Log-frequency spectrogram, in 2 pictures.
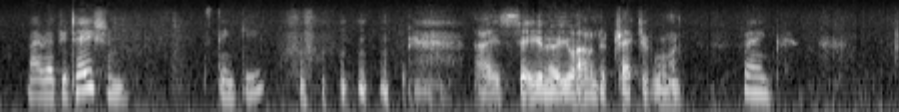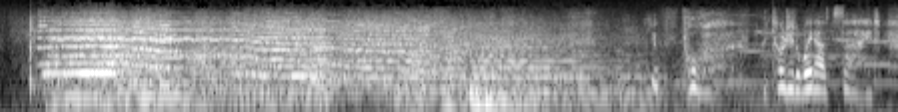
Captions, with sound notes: My reputation, Stinky. I say, you know you are an attractive woman. Thanks. [thud] [dramatic music] You fool. I told you to wait outside!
